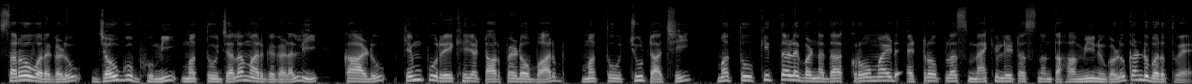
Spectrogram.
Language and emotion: Kannada, neutral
